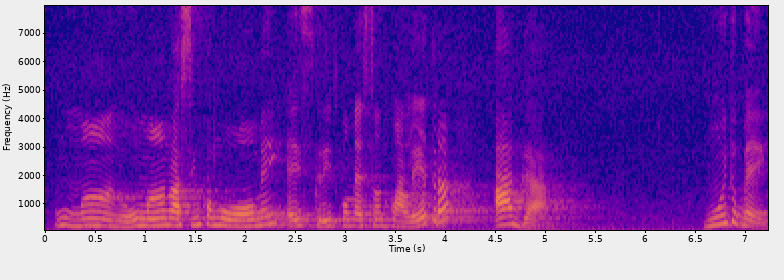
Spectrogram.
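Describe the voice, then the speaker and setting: A woman's voice: high voice, a bit bright. A woman with a Brazilian Portuguese accent, a primary school teacher giving a recorded lesson for children, patiently repeating key words and quizzing her pupils. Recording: echoey room with long reverb.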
